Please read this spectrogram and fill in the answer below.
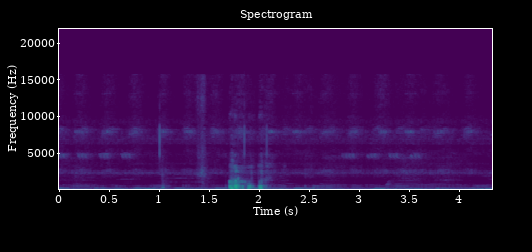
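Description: Crickets chirping steadily, a high pulsing trill over a low background hum. A brief loud noise in two quick parts comes a little under two seconds in.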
